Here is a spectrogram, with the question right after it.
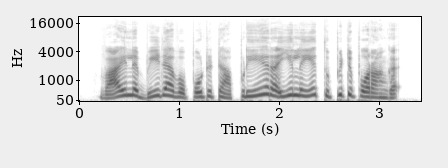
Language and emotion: Tamil, disgusted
